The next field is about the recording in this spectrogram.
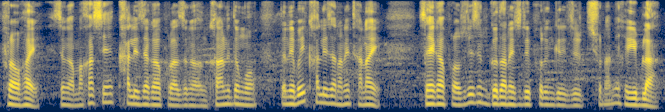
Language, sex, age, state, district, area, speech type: Bodo, male, 30-45, Assam, Udalguri, urban, spontaneous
